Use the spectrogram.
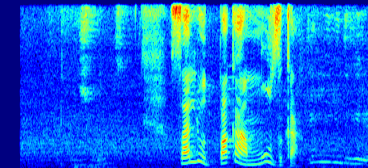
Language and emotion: Russian, positive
